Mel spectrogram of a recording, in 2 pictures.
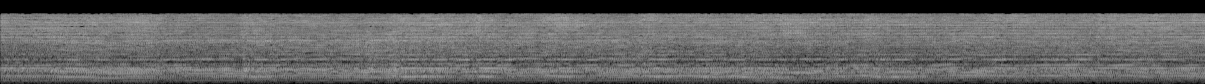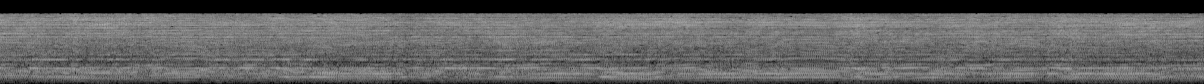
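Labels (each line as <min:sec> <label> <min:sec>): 0:00.0 A table saw is cutting a slab. 0:24.1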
